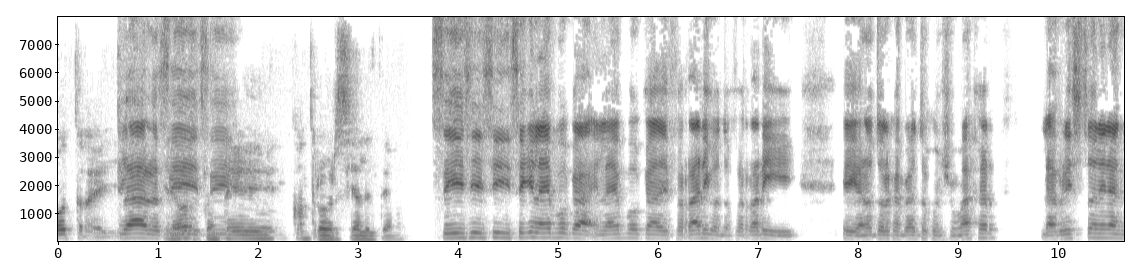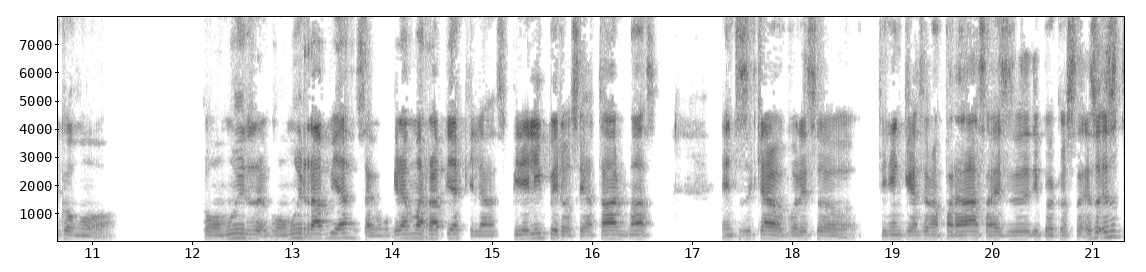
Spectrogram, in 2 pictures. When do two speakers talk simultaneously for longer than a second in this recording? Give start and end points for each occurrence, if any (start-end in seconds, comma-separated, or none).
0.6-1.9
